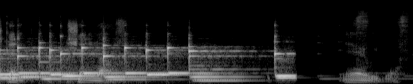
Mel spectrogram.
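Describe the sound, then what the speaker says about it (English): A mobile phone rings with a bright melodic tone, a quick run of notes that fades, and then a voice speaks briefly. "My phone's ringing again."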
